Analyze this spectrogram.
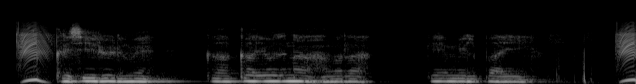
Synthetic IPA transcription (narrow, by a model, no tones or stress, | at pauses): kʰɾɪsiɾiɽmẽ | kakajoːd͡ʒnaɦəmɾa | kemɪlpaːi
